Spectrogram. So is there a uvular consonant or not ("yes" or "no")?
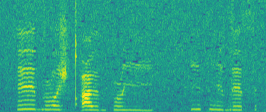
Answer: yes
